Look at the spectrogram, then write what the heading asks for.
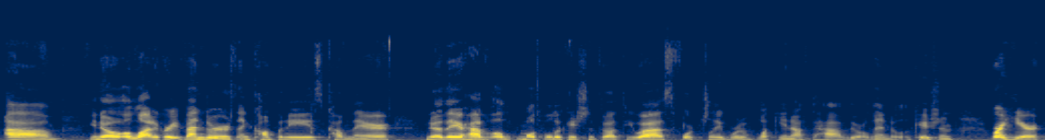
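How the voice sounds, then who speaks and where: A woman's voice: lowish voice, steady tone, brisk, fairly bright tone. A woman co-hosting a casual livestream, chatty and upbeat, with plenty of ums and a self-deprecating streak. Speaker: livestream co-host.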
